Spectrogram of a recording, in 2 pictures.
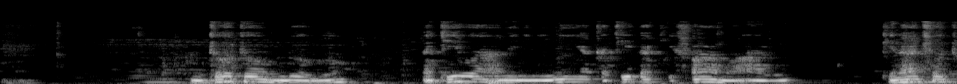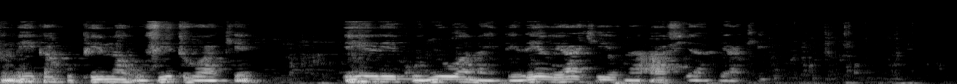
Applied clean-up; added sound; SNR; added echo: classical method WPE with log-MMSE.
